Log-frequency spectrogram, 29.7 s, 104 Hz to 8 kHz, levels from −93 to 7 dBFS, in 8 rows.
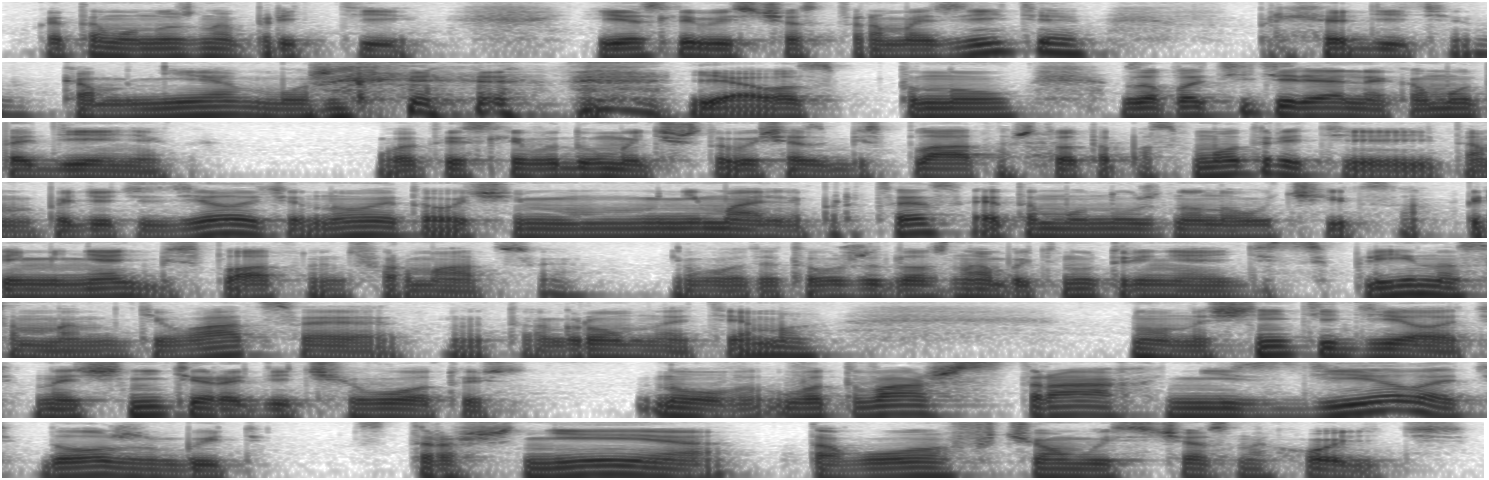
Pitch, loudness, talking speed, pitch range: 110 Hz, -18 LUFS, 160 wpm, 100-120 Hz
